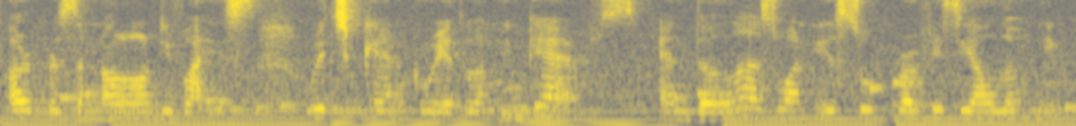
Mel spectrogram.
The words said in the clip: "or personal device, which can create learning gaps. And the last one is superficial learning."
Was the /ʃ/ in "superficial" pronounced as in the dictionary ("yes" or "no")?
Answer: no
